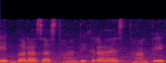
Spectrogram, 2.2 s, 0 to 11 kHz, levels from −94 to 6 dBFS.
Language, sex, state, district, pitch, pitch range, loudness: Hindi, female, Bihar, Gopalganj, 220 Hz, 210-235 Hz, -33 LUFS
